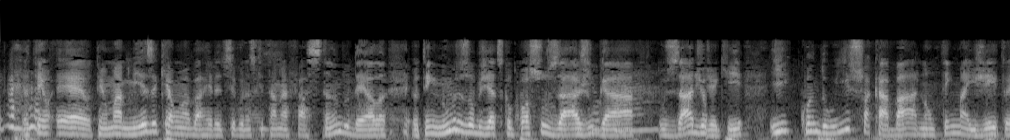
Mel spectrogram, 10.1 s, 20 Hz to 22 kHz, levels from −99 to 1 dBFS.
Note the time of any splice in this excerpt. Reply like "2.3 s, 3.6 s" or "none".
7.1 s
